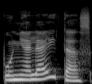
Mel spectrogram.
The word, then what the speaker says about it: puñaladitas: As in demasiado, the letter D in puñaladitas was omitted, so it's pronounced puñaladitas instead.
